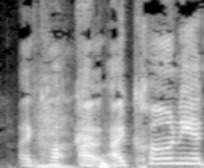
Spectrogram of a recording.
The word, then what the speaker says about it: Iconia: Acer's Android tablet, the Iconia. God, I can't say that right. I said that wrong earlier. I called it the Iconic, which I think would kind of be cool.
